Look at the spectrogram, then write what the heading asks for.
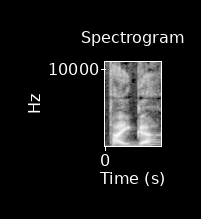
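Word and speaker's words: Tyga: Genre je regardais Kylie le chum de a donné à Kylie Jenner Taiga. C'est comme ça qu'on prononce.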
